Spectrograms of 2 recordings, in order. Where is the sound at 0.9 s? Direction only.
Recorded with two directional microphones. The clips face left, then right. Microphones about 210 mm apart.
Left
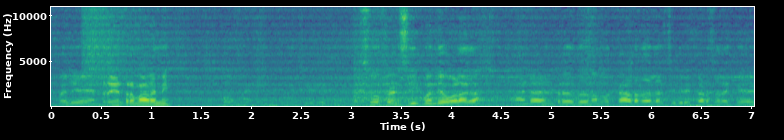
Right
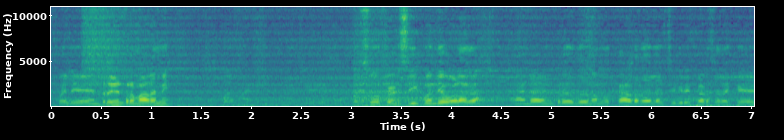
20° left (ahead or behind).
